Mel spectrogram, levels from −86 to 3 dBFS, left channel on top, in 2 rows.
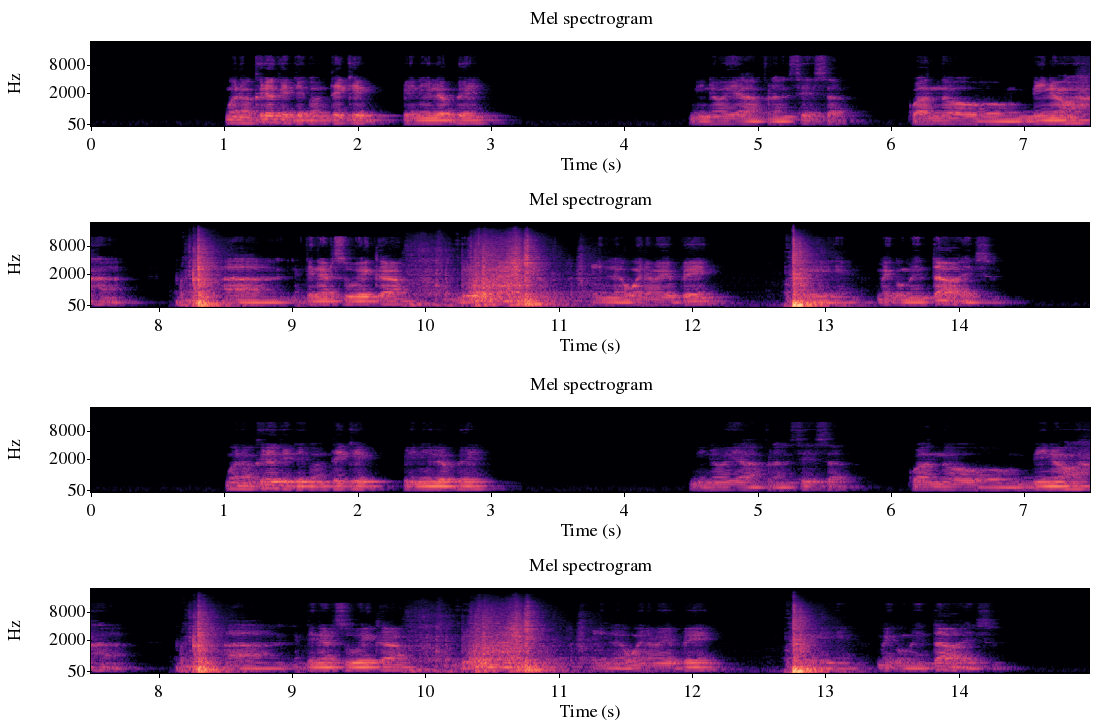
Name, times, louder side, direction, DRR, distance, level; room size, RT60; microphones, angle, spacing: voice 1, 1.0-3.0 4.5-5.7 6.1-7.8 8.4-9.9 10.2-12.2 12.8-14.3, left 1 dB, 85° left, 1.2 m, -31 dB
Door, 8.1-8.7 9.8-11.5 12.7-13.2, left 1 dB, 15° left, 0.6 m, -23 dB
6.6 x 3.2 x 5.7 m
head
